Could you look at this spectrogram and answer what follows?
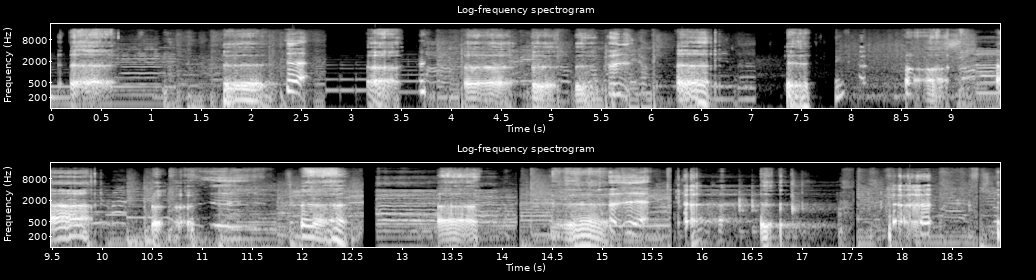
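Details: Repeated short, voiced belches in quick succession, some with a hiccup-like catch, over background music; hiccup burps.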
